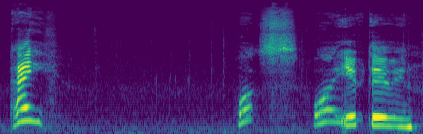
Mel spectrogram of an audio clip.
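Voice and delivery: very high, cracking Cannock voice; Cannock accent. Shown as a demonstration. Streamer mocking his local accent, very high cracking Cannock voice. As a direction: squeak it in exaggerated Cannock, voice cracking. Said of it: "that mostly consists of going".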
